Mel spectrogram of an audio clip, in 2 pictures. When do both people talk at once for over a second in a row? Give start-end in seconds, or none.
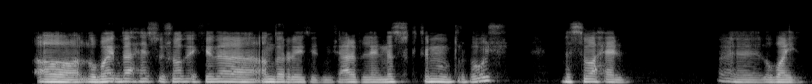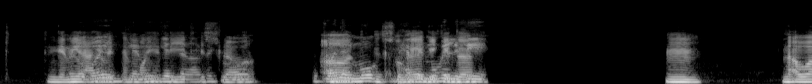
8.8-10.7, 11.3-12.9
